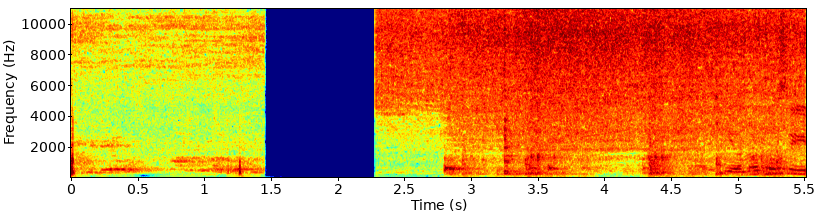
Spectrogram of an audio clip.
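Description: Meat for soup sizzles loudly in a pot on a home stove while being stirred, a steady frying hiss with scraping touches, cut by a brief silence before the sizzle returns at full strength.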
